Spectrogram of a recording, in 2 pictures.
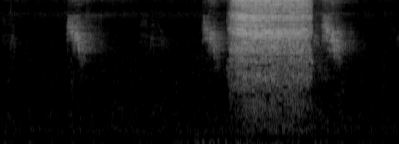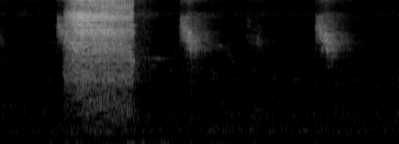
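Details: Common myna feeding its young: two loud, rasping hisses surrounded by several short, faint, higher notes, with quiet gaps between them.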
